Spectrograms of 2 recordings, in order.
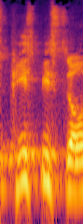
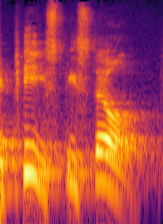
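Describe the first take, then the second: First: Said in the usual way. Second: Slow, measured calm command. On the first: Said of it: "they use". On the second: Shown as a demonstration. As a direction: let each word settle slowly. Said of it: "Or some translations will say".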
